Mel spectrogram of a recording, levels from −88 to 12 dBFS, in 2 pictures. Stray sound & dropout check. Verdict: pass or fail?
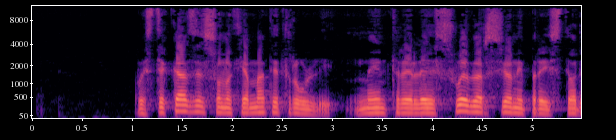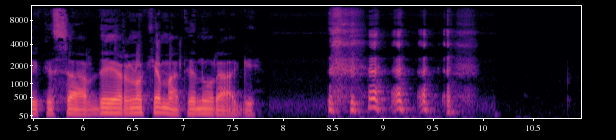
fail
